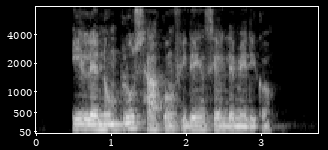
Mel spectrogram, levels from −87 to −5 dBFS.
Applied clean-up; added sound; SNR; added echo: none; none; none; none.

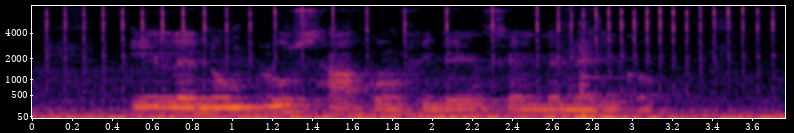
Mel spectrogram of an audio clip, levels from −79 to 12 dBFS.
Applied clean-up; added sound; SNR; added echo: none; Bicycle; -3 dB; reverberation time 1.4 s.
